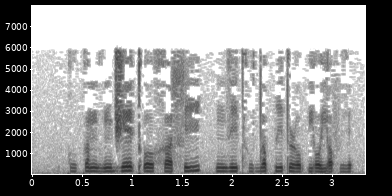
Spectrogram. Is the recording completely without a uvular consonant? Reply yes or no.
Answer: yes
